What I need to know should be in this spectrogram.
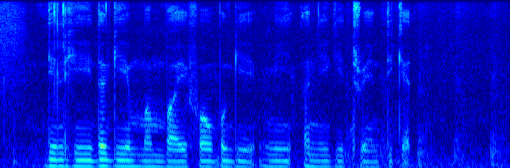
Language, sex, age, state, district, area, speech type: Manipuri, male, 18-30, Manipur, Churachandpur, rural, read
